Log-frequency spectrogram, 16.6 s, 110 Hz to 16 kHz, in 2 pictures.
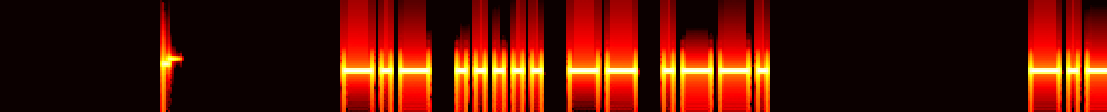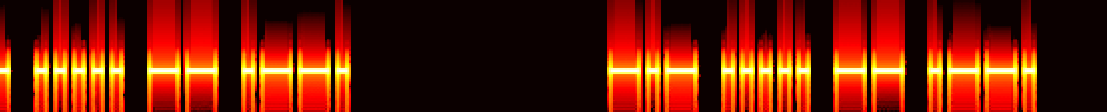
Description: Morse code, heard as a keyed tone, about 17 wpm, 700 Hz. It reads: K5MP K5MP K5MP
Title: Call Signs Repeated 2x - 17wpm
